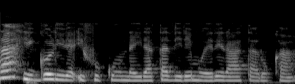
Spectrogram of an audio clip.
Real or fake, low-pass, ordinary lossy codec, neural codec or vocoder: real; 7.2 kHz; Opus, 32 kbps; none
